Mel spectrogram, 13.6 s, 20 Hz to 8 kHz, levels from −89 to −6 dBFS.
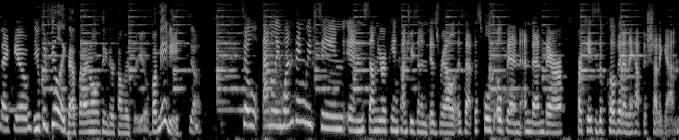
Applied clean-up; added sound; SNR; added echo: classical method Wiener filter.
